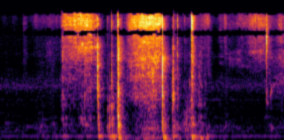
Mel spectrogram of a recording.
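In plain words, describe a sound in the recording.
A paper trimmer blade slides down, cutting through card.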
